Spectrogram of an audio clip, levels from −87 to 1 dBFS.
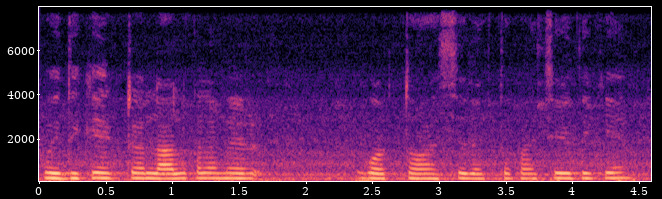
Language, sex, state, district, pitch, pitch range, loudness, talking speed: Bengali, female, Assam, Hailakandi, 225 Hz, 215-230 Hz, -16 LUFS, 115 wpm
